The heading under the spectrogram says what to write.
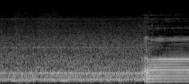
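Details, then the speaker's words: Fantastic Fan roof vent fan newly installed on a 4x4 pop-up truck camper, running to pull in the canvas: soft rushing hiss settling into a steady even hum with light whine; very quiet normal running. "And when I installed it right away, I noticed that the noise level on this was very low compared to the one that I saw."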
